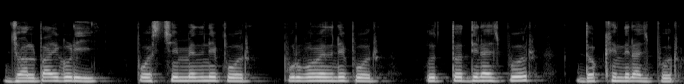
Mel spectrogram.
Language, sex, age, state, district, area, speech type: Bengali, male, 30-45, West Bengal, Jalpaiguri, rural, spontaneous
